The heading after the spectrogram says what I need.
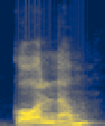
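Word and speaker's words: column: होता है चलो मैं बताती हूं एन E silent after M एट द एंड ऑफ a word जैसे ऑटम कॉलम हिम गवर्मेंट डम सोलम कंडेम अब कम से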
